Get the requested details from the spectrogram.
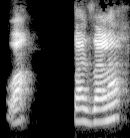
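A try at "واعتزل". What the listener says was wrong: Kenapa wa'tazala? Nah, wa'tazil.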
